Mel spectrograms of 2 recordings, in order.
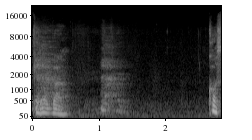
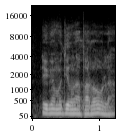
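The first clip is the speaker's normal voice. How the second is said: ordinary delivery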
